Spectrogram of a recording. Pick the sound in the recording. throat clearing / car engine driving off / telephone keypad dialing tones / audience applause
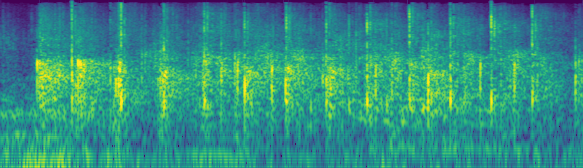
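audience applause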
